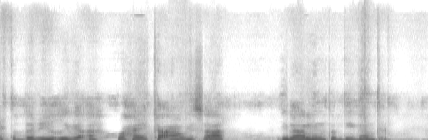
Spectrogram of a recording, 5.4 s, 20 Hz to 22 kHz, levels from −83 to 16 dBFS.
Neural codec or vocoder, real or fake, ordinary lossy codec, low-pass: codec, 44.1 kHz, 2.6 kbps, DAC; fake; none; none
